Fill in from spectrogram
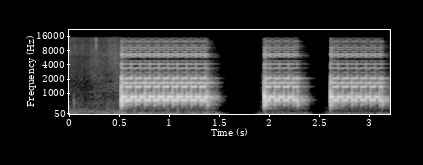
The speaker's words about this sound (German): Einmal lang, zweimal kurz. Das war Lauras typisches Klingeln, wenn sie Familie Grübelstein besuchte.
